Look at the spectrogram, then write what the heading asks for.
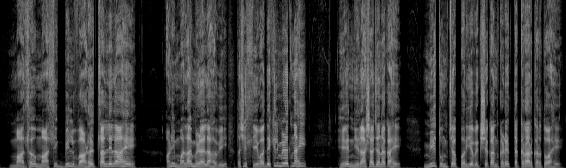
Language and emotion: Marathi, angry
